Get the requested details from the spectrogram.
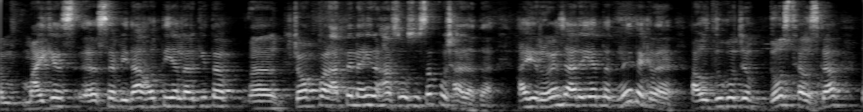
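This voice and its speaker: Male teacher, slightly high voice, repeats phrases as he lectures and tells stories to students, roomy recording. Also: warm tone, muffled recording. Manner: mixes Hindi with English phrases, repeats phrases; tells anecdotes, addresses students directly. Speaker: English teacher. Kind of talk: classroom lecture.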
